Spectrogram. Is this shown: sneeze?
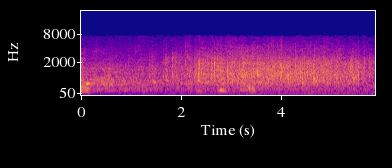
no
